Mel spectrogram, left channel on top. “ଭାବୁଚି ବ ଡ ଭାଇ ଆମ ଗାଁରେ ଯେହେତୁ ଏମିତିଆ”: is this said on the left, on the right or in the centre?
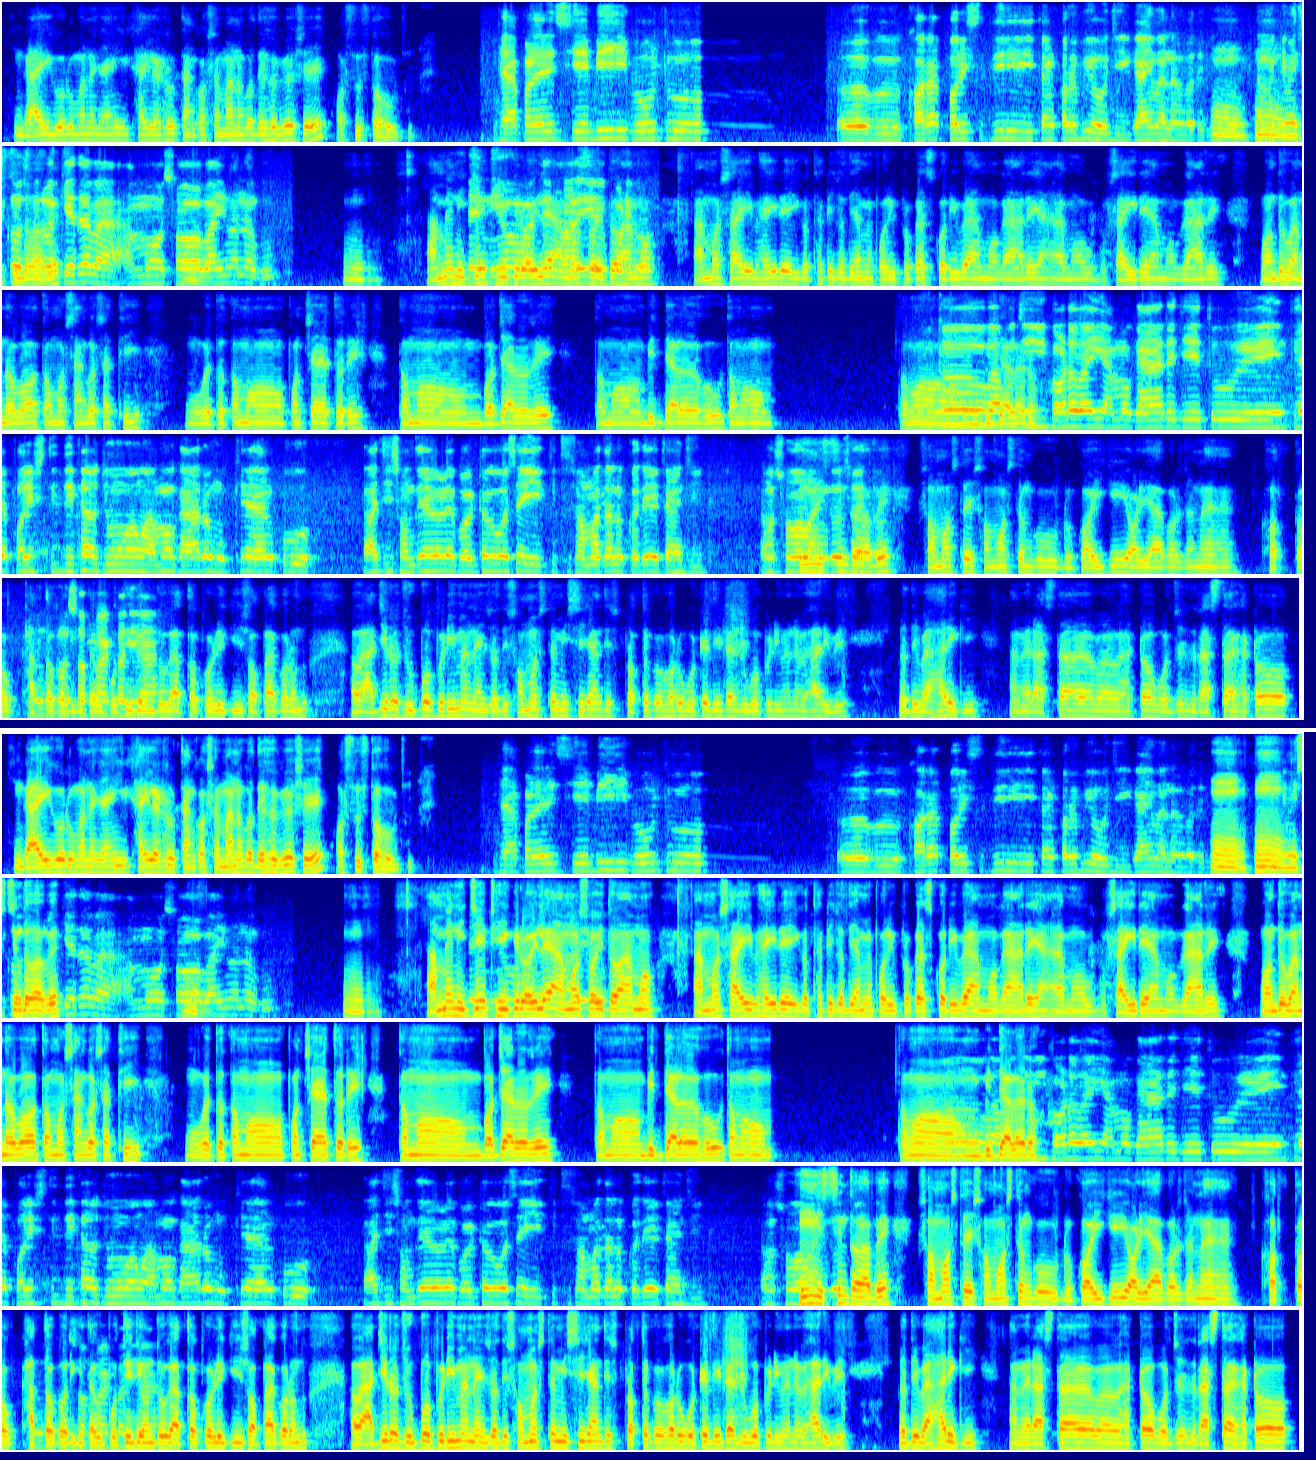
Left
